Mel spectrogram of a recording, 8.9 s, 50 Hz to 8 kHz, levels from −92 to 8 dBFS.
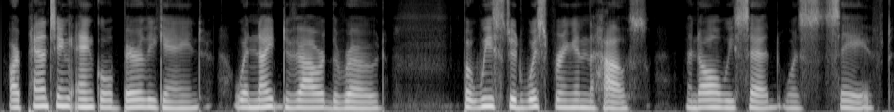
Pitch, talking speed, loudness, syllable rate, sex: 185 Hz, 155 wpm, -17 LUFS, 4.5 syllables/s, female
